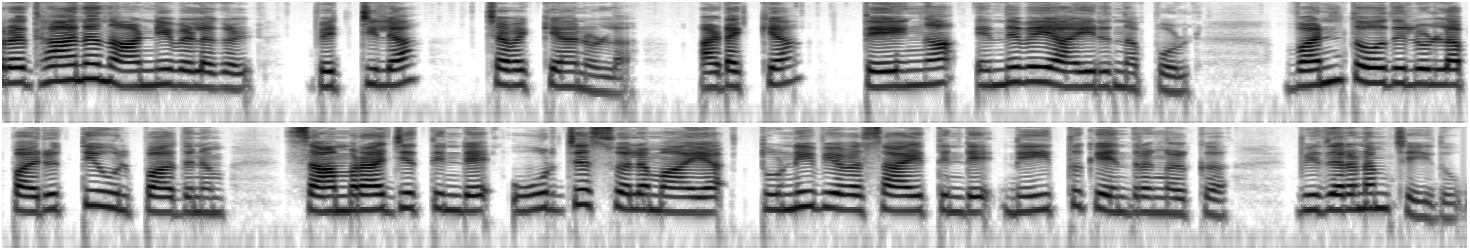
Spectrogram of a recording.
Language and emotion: Malayalam, neutral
